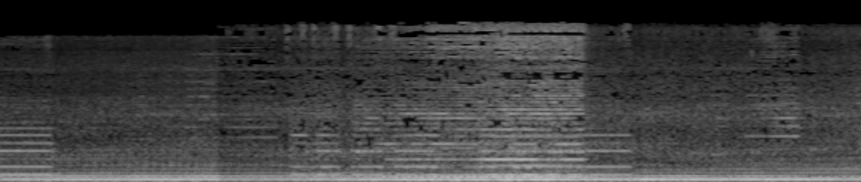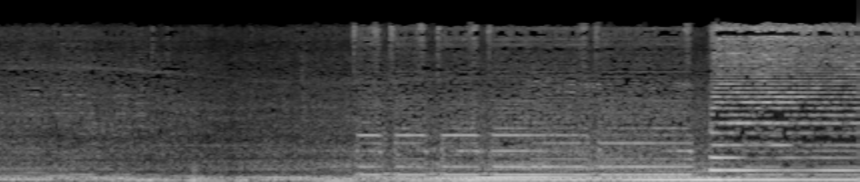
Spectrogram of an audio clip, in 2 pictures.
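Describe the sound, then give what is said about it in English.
Loud, sustained air horns of protesting truckers' trucks blare over a low engine rumble, several horns overlapping and stopping and starting in long blasts as Ted Cruz meets with the truckers, with no talking. “Honk, honk, honk.”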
